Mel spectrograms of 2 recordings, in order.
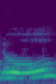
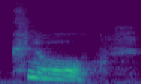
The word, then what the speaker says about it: Knorr: incidentally in england this is uh the brand nor which is very very very popular in holland but it's pronounced knorr so the the k and the any like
